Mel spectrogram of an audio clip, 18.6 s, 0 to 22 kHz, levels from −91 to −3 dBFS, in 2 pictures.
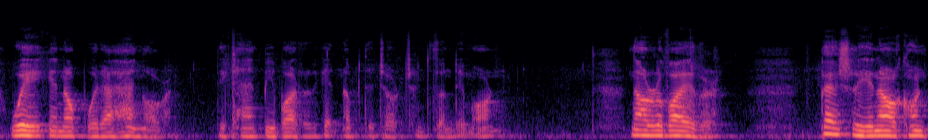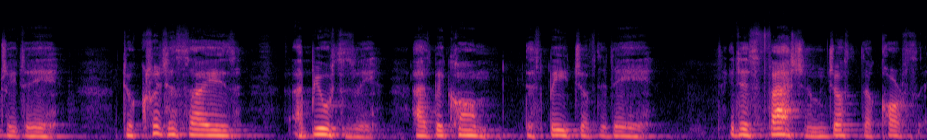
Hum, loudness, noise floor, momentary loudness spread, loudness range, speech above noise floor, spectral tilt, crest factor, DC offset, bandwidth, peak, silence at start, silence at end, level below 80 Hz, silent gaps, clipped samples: none; -32 LUFS; -63 dBFS; 18 LU; 10 LU; 32 dB; -7.5 dB/octave; 24 dB; under 0.1%; 8.6 kHz; -8 dBFS; 0 s; 0 s; -70 dBFS; none; under 0.1%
